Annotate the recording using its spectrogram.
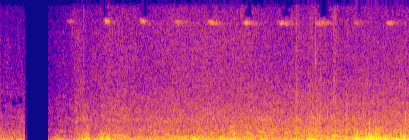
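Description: City street ambience of steady traffic noise with voices mixed in, after a brief dropout shortly after the start.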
